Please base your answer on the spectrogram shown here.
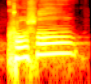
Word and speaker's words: Kaushal: By the way, Kaushal rhymes with social, and he's in charge of a social media marketing firm.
